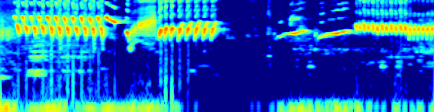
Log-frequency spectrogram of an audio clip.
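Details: Song of a male canary in breeding condition, meant to get rival canaries singing: high, rapid pulsed trills, a brief silence, then soft upslurred whistles and a steady, fast buzzy roll to finish.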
